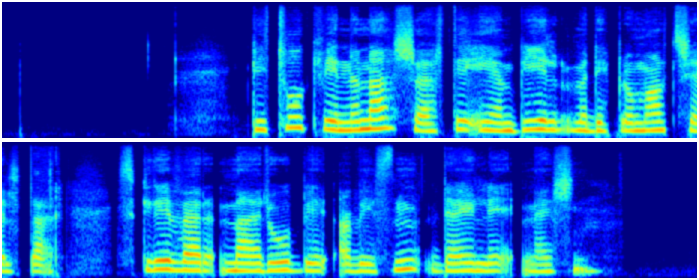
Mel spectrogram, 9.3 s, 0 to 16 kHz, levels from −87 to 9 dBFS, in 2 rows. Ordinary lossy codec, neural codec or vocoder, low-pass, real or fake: none; codec, 44.1 kHz, 2.6 kbps, DAC; 14.4 kHz; fake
